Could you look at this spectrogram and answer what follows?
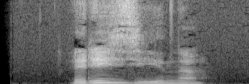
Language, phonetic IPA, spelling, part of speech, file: Russian, [rʲɪˈzʲinə], резина, noun, Ru-резина.ogg
- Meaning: 1. rubber (pliable material derived from the sap of the rubber tree) 2. tire/tyre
